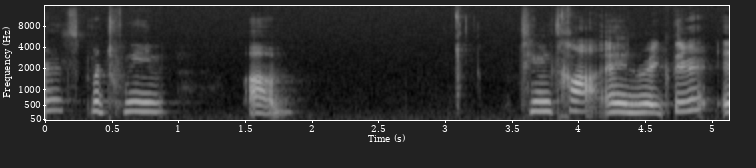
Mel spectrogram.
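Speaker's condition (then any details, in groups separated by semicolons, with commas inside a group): Cerebral palsy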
